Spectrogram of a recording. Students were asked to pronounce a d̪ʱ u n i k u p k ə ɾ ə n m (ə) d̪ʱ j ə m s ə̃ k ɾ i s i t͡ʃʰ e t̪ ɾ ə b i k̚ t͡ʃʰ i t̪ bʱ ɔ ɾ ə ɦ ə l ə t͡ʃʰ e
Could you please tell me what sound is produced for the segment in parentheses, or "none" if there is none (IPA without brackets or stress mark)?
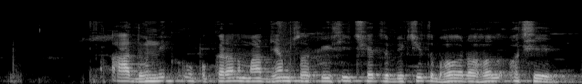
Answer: a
